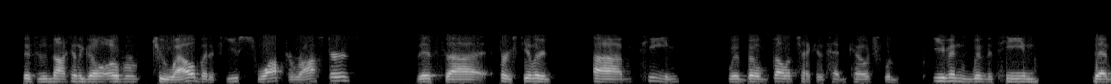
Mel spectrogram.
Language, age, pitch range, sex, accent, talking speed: English, 50-69, 115-140 Hz, male, American, 175 wpm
